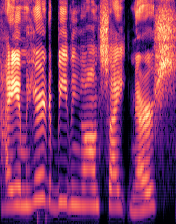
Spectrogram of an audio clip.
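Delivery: put-on Wisconsin accent, very high-pitched. Retelling a nurse introducing herself on arrival: imitating a Wisconsin accent. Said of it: "some lady with a Wisconsin accent walks up and goes".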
